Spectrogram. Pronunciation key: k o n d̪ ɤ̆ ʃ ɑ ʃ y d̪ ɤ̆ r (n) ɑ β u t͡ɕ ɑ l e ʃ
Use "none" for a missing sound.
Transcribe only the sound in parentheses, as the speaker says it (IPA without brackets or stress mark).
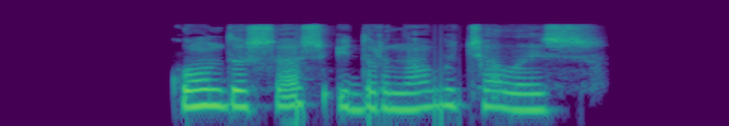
n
